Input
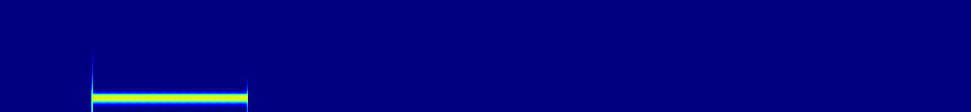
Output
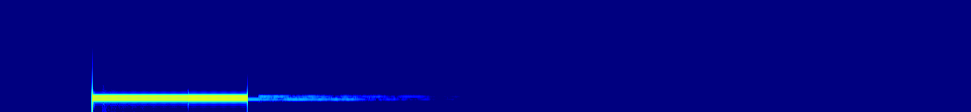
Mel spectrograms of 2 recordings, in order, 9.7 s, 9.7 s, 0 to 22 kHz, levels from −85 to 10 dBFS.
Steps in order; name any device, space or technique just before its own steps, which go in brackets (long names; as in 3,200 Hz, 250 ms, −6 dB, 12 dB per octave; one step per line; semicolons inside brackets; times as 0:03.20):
0:00.93–0:01.88: low-shelf EQ 380 Hz −3.5 dB
compressed reverb return (on a send at −14 dB: convolution reverb RT60 2.6 s, pre-delay 102 ms + downward compressor 4 to 1, threshold −47 dBFS, peak gain reduction 16.5 dB)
